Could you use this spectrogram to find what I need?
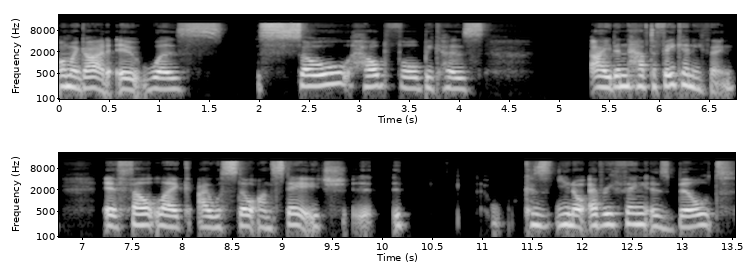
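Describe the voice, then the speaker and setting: Against a quiet background, a woman speaks at a very slow pace with medium pitch, a monotone, flat intonation, and long, frequent pauses. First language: Chinese. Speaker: actress. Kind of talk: interview.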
